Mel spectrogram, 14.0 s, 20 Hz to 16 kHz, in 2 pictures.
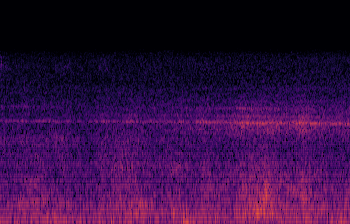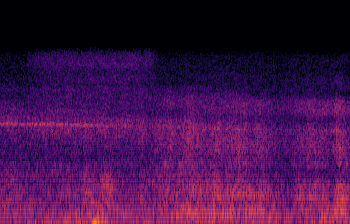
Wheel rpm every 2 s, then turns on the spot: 0, 0, 0, 0, 0, 0, 0.
none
